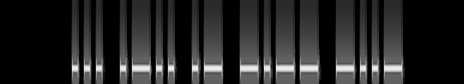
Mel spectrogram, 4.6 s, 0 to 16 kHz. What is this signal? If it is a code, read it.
Morse code, heard as a keyed tone, about 20 wpm, 700 Hz. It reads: SLAYX
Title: Code Groups - 5 Letters - 20wpm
